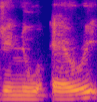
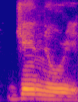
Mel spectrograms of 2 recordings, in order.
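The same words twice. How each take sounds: First: The stress is on the 'ar' syllable. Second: The stress is on the syllable before 'ar'. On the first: "você pode colocar a sílaba tônica no A" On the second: "colocar a sílaba tônica antes do A, na sílaba anterior"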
